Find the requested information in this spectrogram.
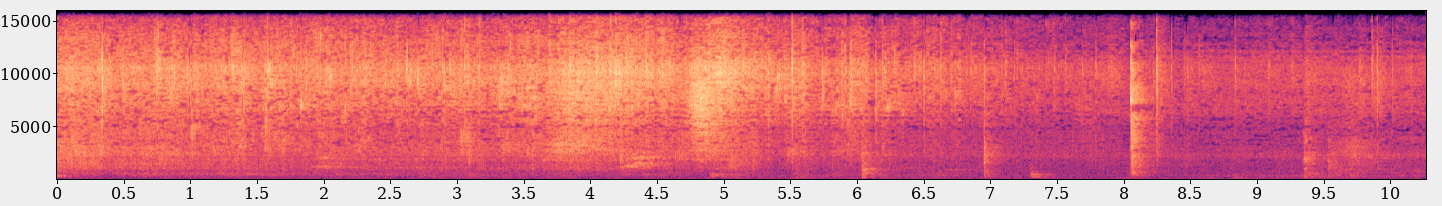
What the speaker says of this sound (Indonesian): Jadi ini akan saya kasih air ya.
